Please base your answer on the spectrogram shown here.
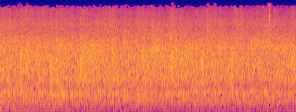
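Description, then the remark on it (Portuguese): An audience applauds Jesus steadily, a dense, even wash of many hands clapping at a constant loudness throughout, with no voices standing out. “Você tem coragem de aplaudir Jesus?”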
